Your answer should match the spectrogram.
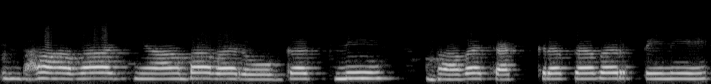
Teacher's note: So this ಭ ಅಂಡ್ ಘ ಅಂಡ್ ಭ are all ಮಹಾಪ್ರಾಣಾಕ್ಷರಸ್ so ವಿ have to put little more stress · So this bha and gha and bha are all Mahapranakshara. So we have to put little more stress.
